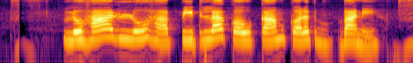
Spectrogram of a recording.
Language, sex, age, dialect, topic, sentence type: Bhojpuri, male, 31-35, Northern, banking, statement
